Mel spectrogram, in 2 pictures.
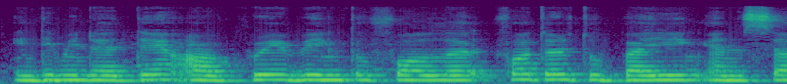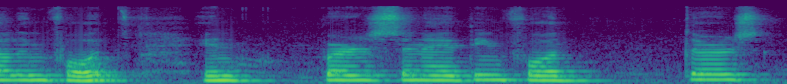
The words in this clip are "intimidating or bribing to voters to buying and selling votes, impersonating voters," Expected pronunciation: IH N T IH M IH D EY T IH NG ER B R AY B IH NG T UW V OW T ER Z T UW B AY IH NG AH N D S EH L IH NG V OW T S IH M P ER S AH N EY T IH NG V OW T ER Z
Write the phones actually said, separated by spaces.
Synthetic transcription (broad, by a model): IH N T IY M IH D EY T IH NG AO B R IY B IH NG T UW F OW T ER T UW B AY IH NG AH N S EH L IH NG F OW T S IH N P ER S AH N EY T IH NG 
